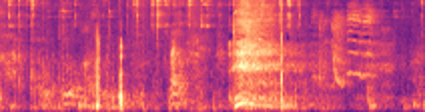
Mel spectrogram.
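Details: Two dogs at play, an eight-year-old pug named Peaches and a sixteen-week-old mastiff puppy named Jameson; scattered short growls and whimpering yelps with one louder rising cry near the middle, a person laughing and talking to the puppy.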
